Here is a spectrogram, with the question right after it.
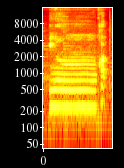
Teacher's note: Nah, nun sukun apabila bertemu dengan huruf kaf termasuk hukum ikfa hakiki. Cara membacanya adalah dengan cara sama-sama disertai dengungan selama dua harakat. Jadi bacaan inka dibaca dengan dengungnya. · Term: ikhfa hakiki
